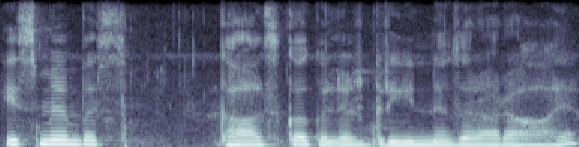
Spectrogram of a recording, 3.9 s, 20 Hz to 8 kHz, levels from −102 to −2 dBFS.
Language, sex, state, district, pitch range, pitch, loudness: Hindi, female, Himachal Pradesh, Shimla, 180-210 Hz, 190 Hz, -15 LUFS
